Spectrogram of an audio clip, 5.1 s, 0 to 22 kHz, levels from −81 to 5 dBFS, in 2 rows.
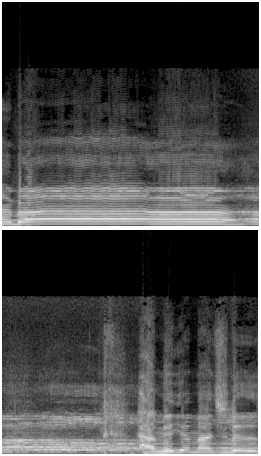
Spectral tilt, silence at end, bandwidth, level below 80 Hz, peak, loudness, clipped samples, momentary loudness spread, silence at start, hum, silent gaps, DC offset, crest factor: -3.5 dB/octave; 0 s; 15.5 kHz; -46 dBFS; 0 dBFS; -9 LUFS; 0.3%; 5 LU; 0 s; none; none; 0.6%; 8 dB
